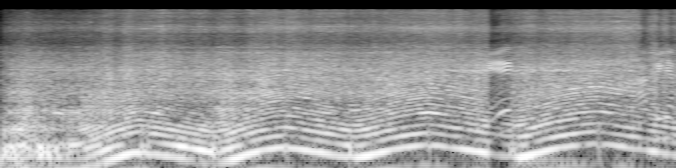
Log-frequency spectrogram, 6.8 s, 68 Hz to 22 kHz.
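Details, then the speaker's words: Supra/Grand motorcycle after converting ignition wiring from AC to DC 12 V: quick throttle blips rise and fall cleanly, no misses, knocks or rattles; good power and good idle. "pun enak tenaganya pun enak ya stasionernya juga bagus gitu kan"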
